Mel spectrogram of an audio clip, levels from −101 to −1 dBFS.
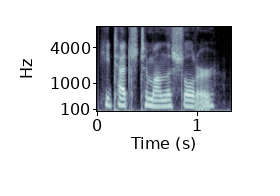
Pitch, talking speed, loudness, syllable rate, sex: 175 Hz, 270 wpm, -18 LUFS, 6.8 syllables/s, female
